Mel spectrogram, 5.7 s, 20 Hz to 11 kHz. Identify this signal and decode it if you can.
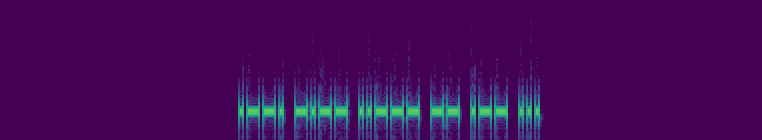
Morse code, heard as a keyed tone, about 37 wpm, 700 Hz. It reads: PY2MWS
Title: DXCC-100 Call Signs - 6 Characters - Repeated 2x - 40wpm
